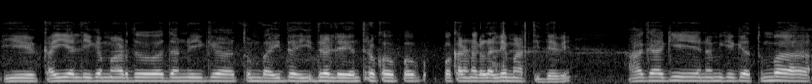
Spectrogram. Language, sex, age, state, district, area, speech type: Kannada, male, 30-45, Karnataka, Udupi, rural, spontaneous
